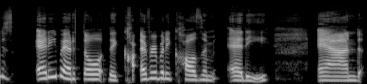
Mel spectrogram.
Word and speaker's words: Heriberto: So Heriberto, H in Spanish is silent. So when you say Heriberto, it sounds kind of like Eddie.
